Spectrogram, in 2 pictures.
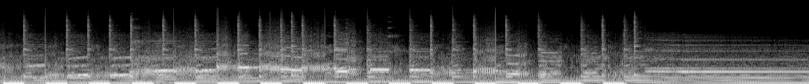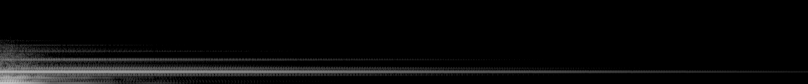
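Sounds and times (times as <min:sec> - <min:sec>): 
funk music: 0:00.0 - 0:08.7.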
